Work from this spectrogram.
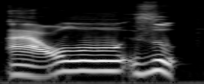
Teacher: Now your ayn, make it a bit more in your middle throat.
